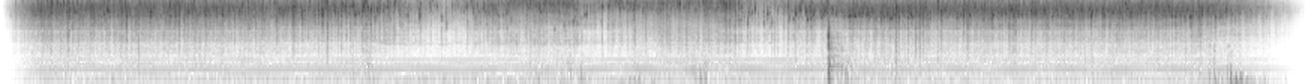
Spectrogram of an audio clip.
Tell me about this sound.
me cooking vegetables in butter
